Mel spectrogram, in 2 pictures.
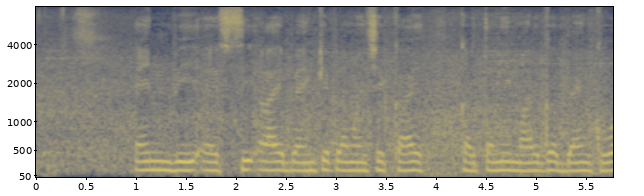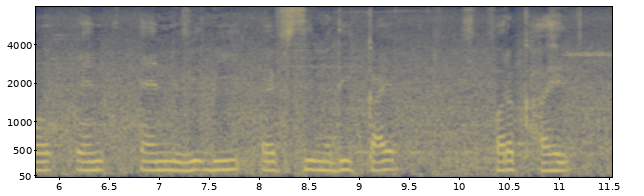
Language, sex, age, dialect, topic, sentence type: Marathi, male, 18-24, Standard Marathi, banking, question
